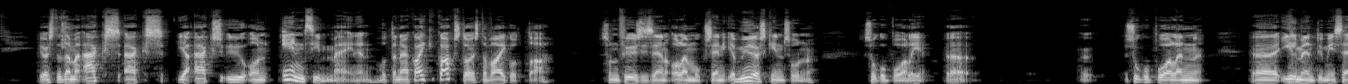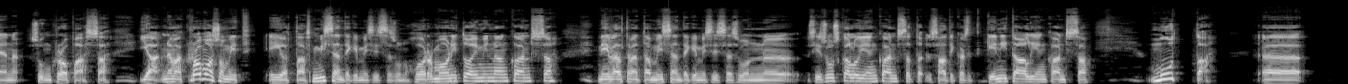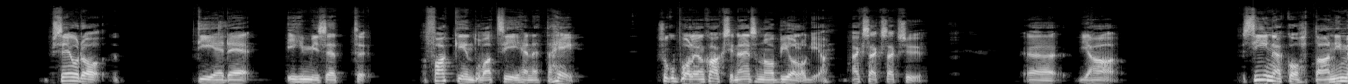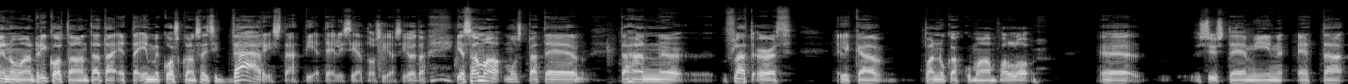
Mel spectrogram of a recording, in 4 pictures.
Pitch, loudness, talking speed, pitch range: 115 Hz, -13 LUFS, 100 wpm, 105-155 Hz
